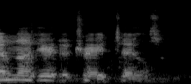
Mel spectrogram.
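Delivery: utterly expressionless, flat deadpan delivery. In a role-play, a player's character answers another character, deadpan. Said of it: "I look at him deadpan and say".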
